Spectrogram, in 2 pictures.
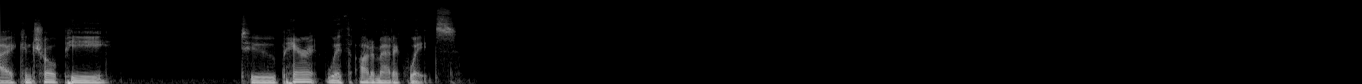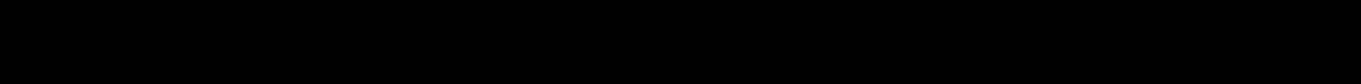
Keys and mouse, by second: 3.9 ctrl+p, 6.1 click, 9.6 Tab, 11.0 Tab, 12.0 ctrl+Tab, 13.0-13.9 drag, 14.9 r, 18.2 g, 19.3 right click, 25.4 click.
